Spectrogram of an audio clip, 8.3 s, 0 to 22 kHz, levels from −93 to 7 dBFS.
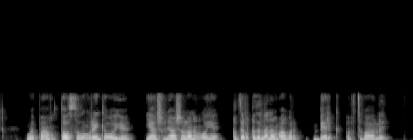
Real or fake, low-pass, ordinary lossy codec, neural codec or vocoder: fake; 7.2 kHz; AAC, 32 kbps; codec, 16 kHz, 6 kbps, DAC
